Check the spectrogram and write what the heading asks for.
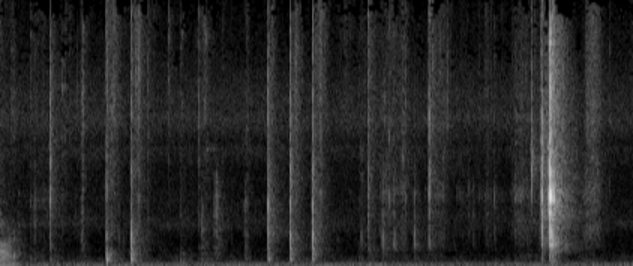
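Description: Light clicks and taps from a stiff homemade Kevlar and UHMWPE armor plate being handled. Near the end comes one short, sharp scrape, the loudest sound, as a razor blade is dragged against the hard plate.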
